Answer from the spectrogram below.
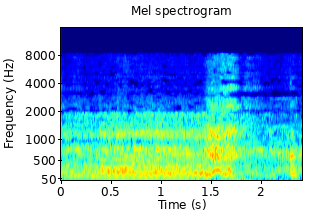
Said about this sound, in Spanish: No, no, ahora se oyó más claramente. Sí, sí fue un, un gruñido. Una fiera está allí, ahí entre aquellos arbustos, acechando.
